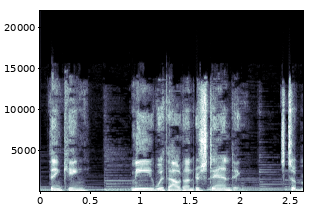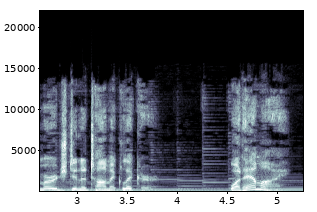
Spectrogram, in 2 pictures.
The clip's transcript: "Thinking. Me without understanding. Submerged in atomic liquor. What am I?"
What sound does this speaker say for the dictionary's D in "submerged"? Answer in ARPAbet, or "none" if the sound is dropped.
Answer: D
